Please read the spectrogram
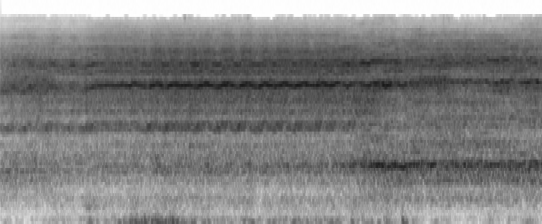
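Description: KitchenAid stand mixer running, its motor giving a steady high whine over a low uneven rumble as the beater churns boiled potatoes in the bowl; it gets a little louder about a second in.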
